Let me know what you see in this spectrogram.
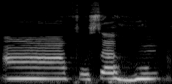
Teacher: سین وصل سٹی والا لیٹر ہے اس کو سٹی سے پڑھیں گے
